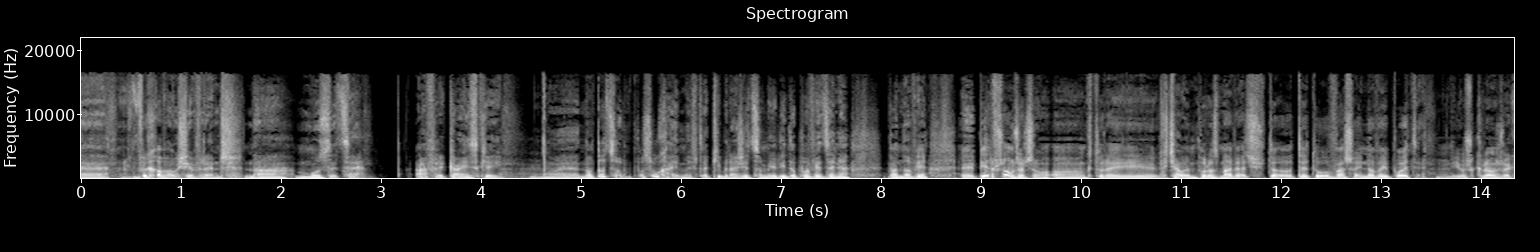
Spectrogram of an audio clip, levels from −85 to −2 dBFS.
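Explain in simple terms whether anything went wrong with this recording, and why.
Nothing went wrong; I can't hear any problem here.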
